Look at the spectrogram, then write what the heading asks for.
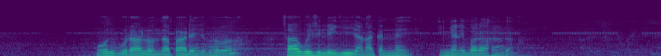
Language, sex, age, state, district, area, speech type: Dogri, male, 18-30, Jammu and Kashmir, Kathua, rural, spontaneous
